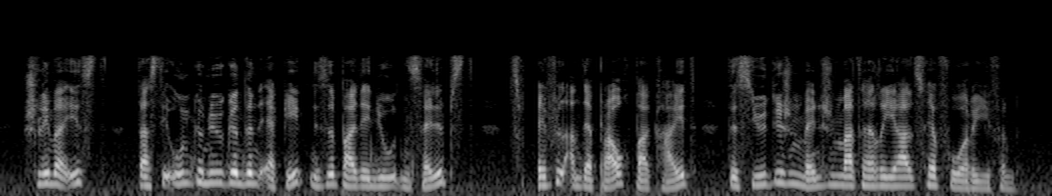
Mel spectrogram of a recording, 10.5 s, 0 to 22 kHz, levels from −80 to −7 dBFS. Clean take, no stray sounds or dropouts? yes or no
no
